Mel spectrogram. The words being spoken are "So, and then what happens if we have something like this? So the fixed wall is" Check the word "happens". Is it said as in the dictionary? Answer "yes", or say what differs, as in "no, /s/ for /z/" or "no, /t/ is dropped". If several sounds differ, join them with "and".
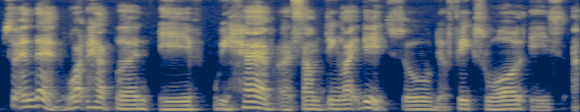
no, /z/ is dropped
